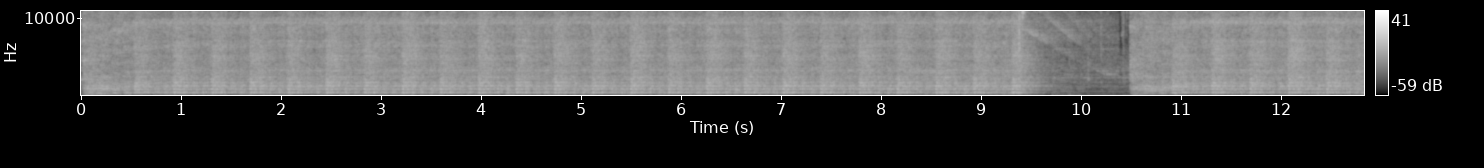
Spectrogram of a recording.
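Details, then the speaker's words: LQ4 6.0 V8 with 4L80E swapped into an International Scout Traveler, first crank before fuel pump priming to build oil pressure: steady rhythmic cranking about two and a half beats a second with a ringing mechanical whir; odd noise, starter suspected. "Really don't like that noise. I hope that's just the starter."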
